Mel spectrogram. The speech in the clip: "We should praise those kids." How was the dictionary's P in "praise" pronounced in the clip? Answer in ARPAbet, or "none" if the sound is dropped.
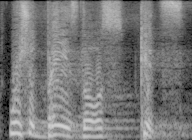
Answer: B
